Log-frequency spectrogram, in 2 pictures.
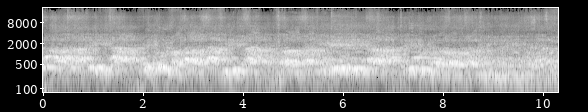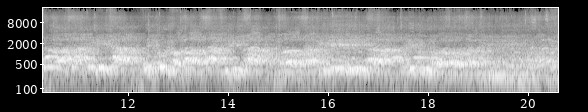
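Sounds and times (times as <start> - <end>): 
fans chanting: 0.0 - 20.5.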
